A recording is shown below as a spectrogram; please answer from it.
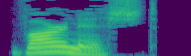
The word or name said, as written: varnished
